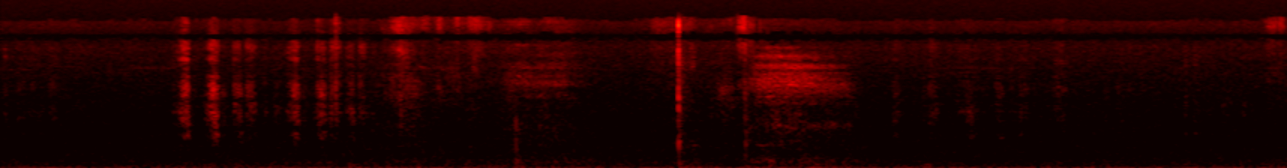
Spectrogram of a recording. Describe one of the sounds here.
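A marker tip squeaks and scratches softly across paper.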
